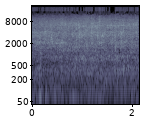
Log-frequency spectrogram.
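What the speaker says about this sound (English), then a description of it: "I'm going to add a little bit of water to this" Steady rush of water being poured into a pan of garlic, a soft continuous hiss and splash at low volume with no talking.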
